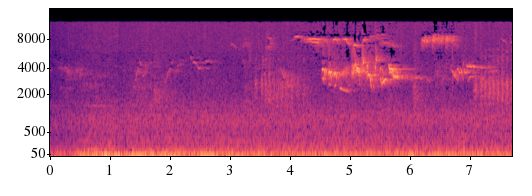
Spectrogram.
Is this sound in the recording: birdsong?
yes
